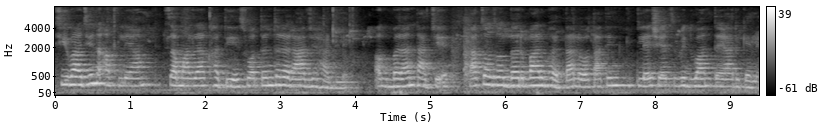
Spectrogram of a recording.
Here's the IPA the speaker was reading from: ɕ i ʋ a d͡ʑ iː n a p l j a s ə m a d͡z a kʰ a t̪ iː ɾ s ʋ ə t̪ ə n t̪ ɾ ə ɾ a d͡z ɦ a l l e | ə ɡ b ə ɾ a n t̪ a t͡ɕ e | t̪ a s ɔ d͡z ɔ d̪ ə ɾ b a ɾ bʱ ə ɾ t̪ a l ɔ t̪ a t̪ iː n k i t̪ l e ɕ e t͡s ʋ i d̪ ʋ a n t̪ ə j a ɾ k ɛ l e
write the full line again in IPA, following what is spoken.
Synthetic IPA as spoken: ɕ i ʋ a d͡ʑ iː n a p l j a s ə m a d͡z a kʰ a t̪ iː ɾ s ʋ ə t̪ ə n t̪ ɾ ə ɾ a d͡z ɦ a ɽ l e | ə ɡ b ə ɾ a n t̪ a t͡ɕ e | t̪ a t͡s ɔ d͡z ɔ d̪ ə ɾ b a ɾ bʱ ə ɾ t̪ a l ɔ t̪ a t̪ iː n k i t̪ l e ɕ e t͡s ʋ i d̪ ʋ a n t̪ ə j a ɾ k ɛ l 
